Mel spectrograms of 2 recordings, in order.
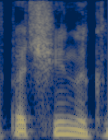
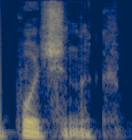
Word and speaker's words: починок: Иногда называют починок, но, наверное, все-таки правильнее починок. Почин на ударение.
